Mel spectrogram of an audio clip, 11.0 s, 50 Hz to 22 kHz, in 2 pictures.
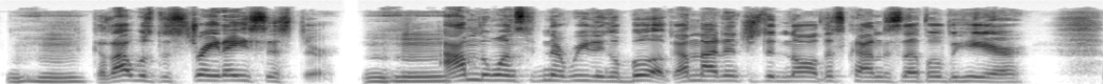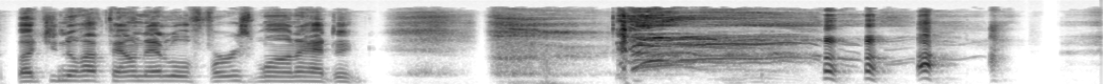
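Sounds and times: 
speech: 0:00.0 - 0:08.5
heavy laboured breathing: 0:07.5 - 0:08.6
laughter: 0:08.6 - 0:10.5.

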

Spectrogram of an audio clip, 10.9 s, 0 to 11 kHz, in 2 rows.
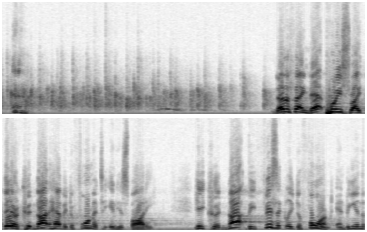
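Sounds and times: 
crowd clapping hands in continuous applause: 0:00.0 - 0:04.3
speech: 0:00.2 - 0:00.6, 0:04.1 - 0:07.8, 0:08.4 - 0:10.8.

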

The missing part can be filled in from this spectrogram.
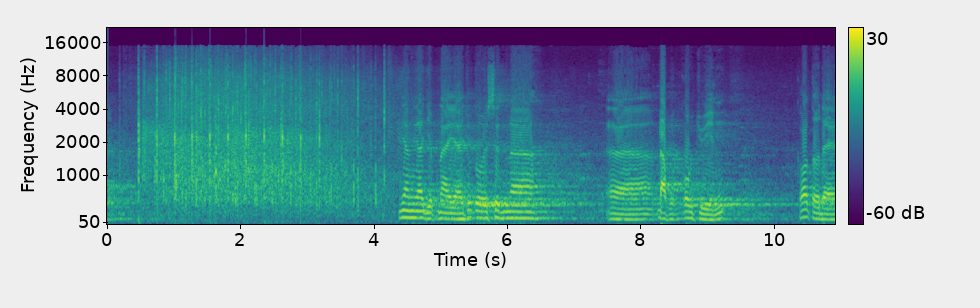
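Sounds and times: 
audience applause: 0:00.4 - 0:04.4
speech: 0:04.4 - 0:06.5, 0:07.5 - 0:09.4, 0:10.4 - 0:10.9.

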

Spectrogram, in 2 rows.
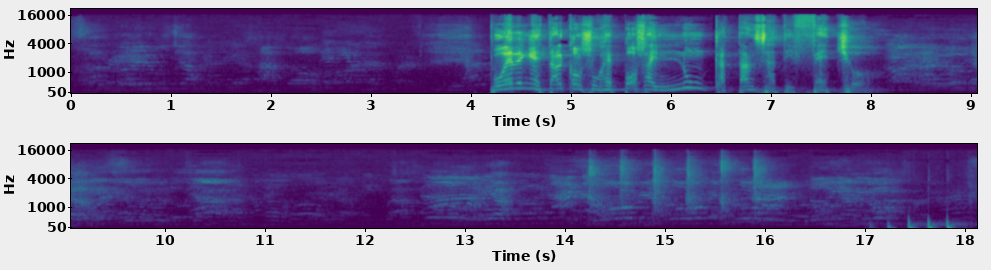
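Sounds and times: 
speech: 0:04.2 - 0:08.1
knocking on a door: 0:17.1 - 0:18.1.

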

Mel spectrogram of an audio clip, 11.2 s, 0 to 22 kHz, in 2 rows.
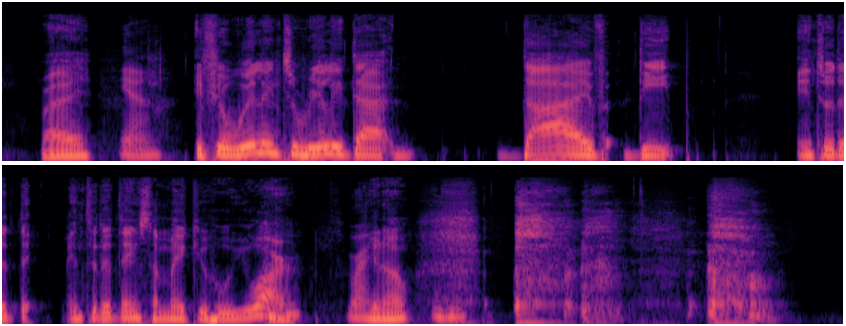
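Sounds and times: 
speech: 0:00.2 - 0:02.8, 0:03.4 - 0:04.6, 0:05.3 - 0:09.2
harsh coughs: 0:08.5 - 0:10.9.

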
